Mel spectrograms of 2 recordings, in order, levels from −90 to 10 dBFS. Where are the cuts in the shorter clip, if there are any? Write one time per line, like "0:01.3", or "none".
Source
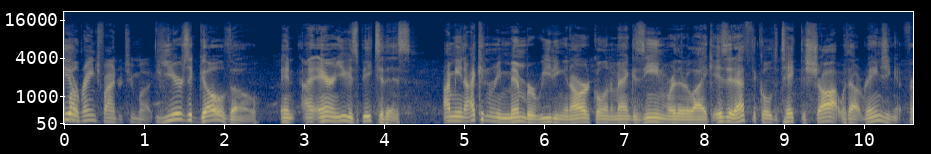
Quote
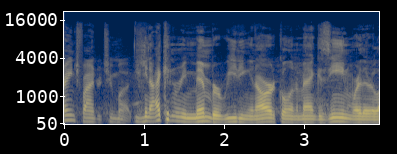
0:01.0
